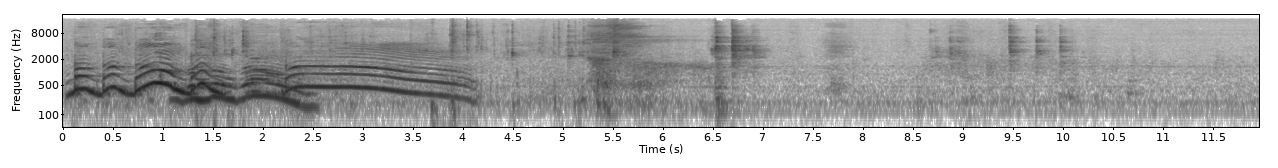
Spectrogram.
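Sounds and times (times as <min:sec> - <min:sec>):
child's voice sliding down: 0:00.0 - 0:04.2.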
